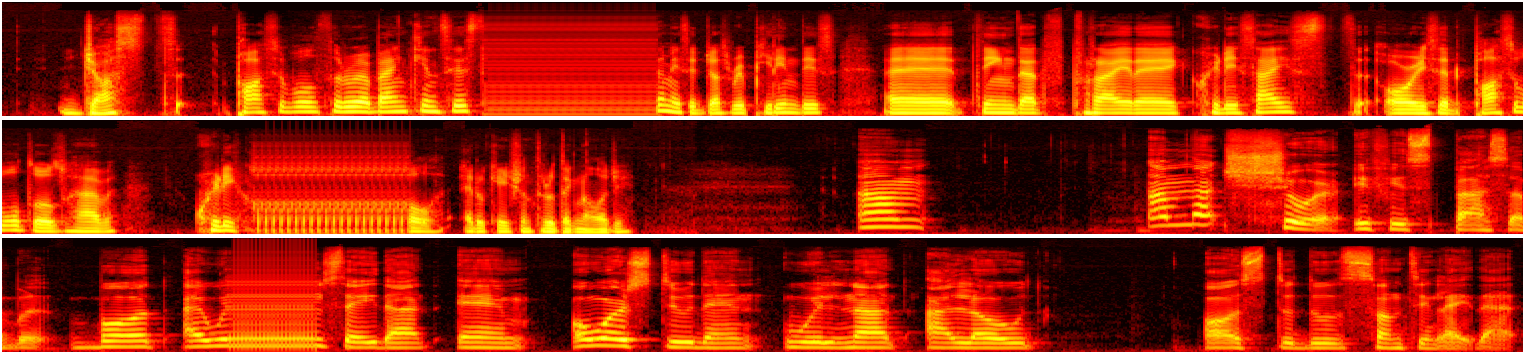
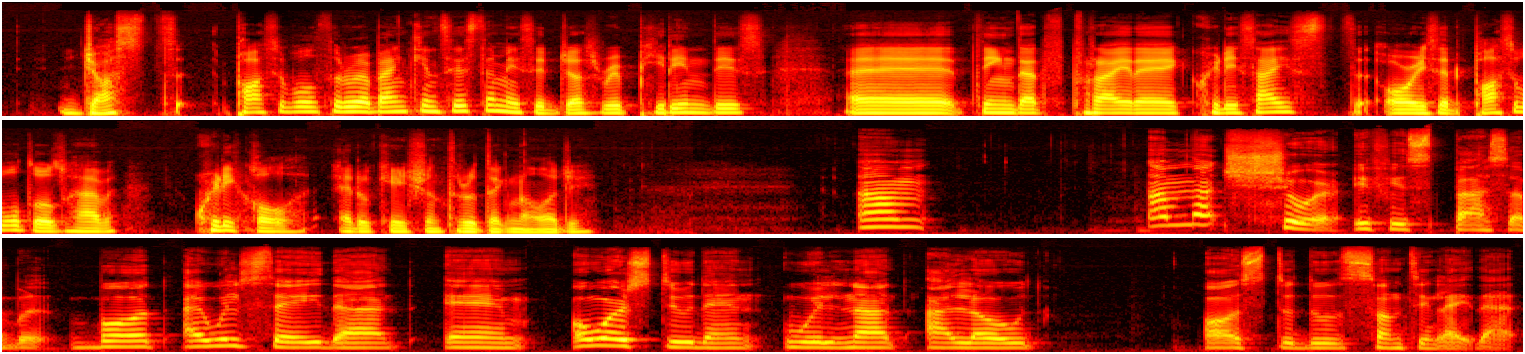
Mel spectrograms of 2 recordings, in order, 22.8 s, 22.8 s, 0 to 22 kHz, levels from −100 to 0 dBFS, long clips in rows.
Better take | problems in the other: second | audio freezing; at 2.5 s for 1 s, at 9 s for 1 s and at 16 s

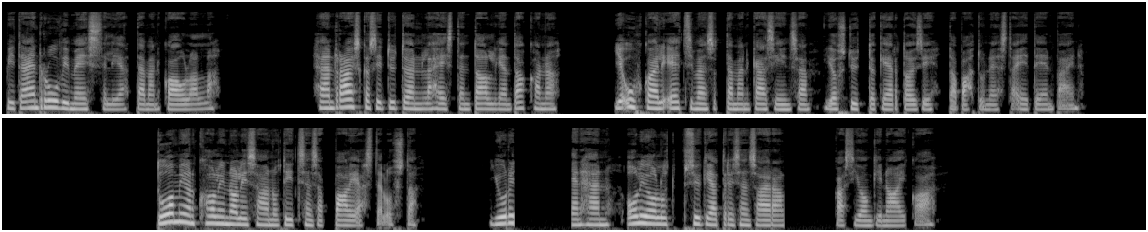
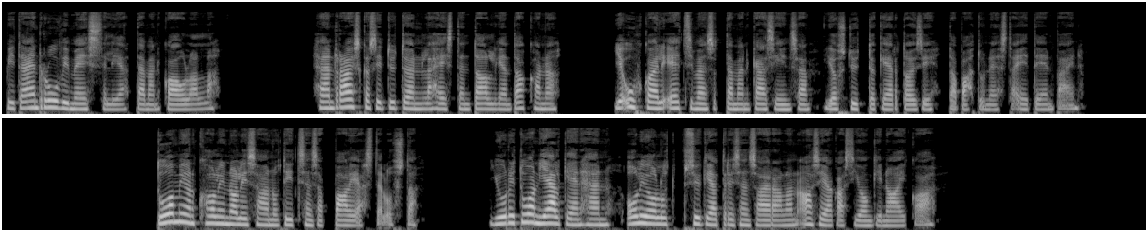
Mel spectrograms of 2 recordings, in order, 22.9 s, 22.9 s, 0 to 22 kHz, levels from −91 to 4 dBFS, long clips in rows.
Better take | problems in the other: second | audio cutting out; at 17 s for 0.5 s and at 19 s for 0.5 s

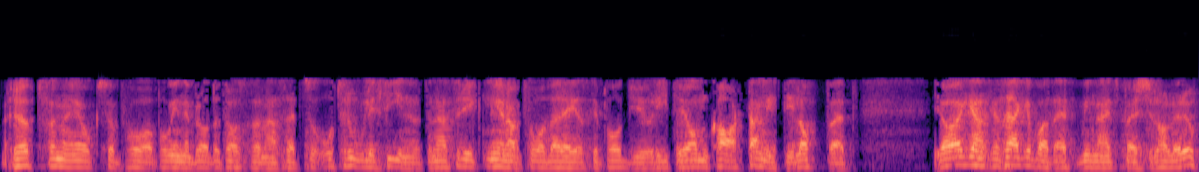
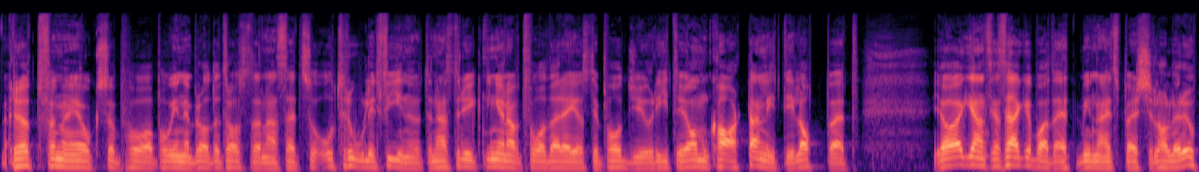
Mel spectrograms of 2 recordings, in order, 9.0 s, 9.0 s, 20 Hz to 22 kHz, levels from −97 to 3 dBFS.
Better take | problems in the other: second | garbled, watery; badly; nothing above 4 kHz

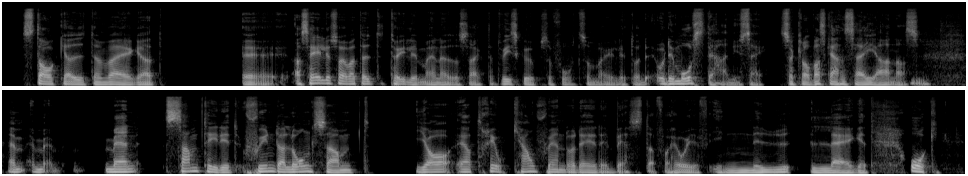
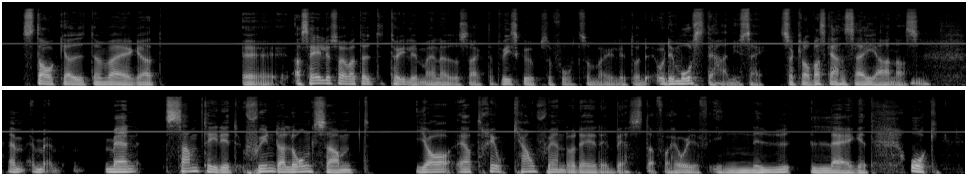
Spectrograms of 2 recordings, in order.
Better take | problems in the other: first | high-pitched whine; noticeable; throughout; 3 kHz, 15 dB below the speech

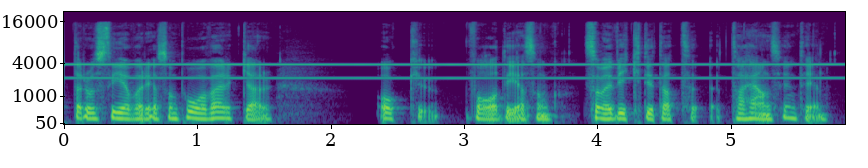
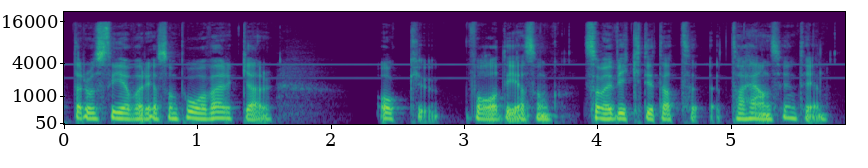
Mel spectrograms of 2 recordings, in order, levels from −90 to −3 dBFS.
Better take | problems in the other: second | high-pitched whine; loud; throughout; 4 kHz, 7 dB below the speech; faint in the second

